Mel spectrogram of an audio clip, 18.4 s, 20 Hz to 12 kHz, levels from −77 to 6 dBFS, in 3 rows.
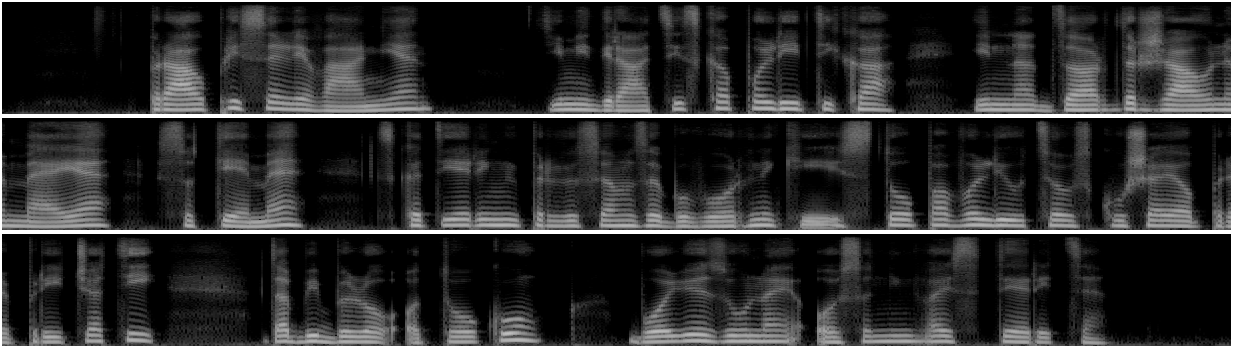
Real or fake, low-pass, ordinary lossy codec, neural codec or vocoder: fake; 10.8 kHz; none; codec, 24 kHz, 0.9 kbps, WavTokenizer, large speech release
